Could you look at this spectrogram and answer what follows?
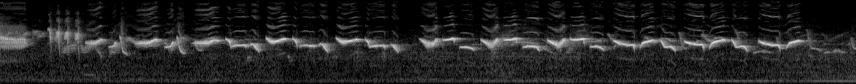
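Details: Chinese hwamei, a tame fighting bird of northwest Vietnamese origin kept in Saigon, repeating loud, clear, swooping whistled notes in a steady rhythm, well over a dozen similar phrases with a short pause midway.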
